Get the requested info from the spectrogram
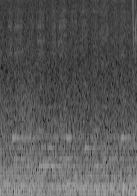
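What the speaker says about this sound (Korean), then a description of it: "이 빵칼을 위에다 대어주시고 그대로" A bread knife saws through the sponge layer of a fresh-cream cake, a soft, steady scraping rub close by, continuous and quiet with no talking.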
